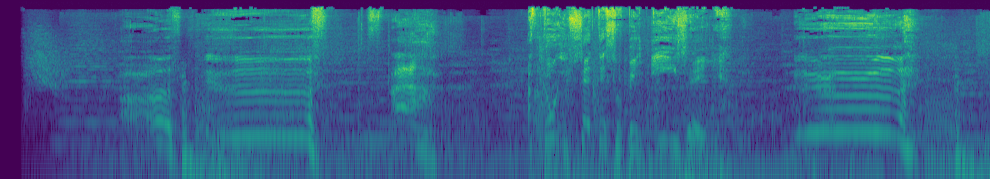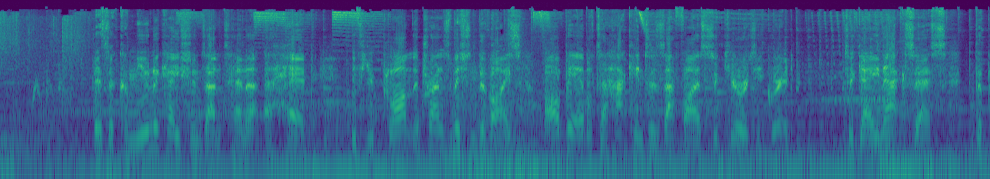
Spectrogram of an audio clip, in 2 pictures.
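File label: English UK, Videogame, voice demos; GoLocalise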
